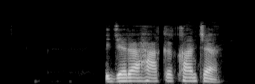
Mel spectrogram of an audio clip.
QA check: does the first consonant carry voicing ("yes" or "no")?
yes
